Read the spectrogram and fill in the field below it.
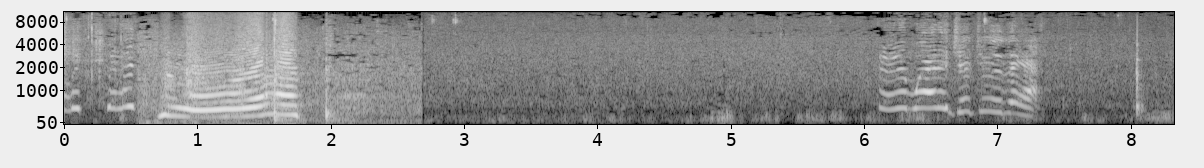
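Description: A husky howls and whines loudly in long, wavering calls.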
